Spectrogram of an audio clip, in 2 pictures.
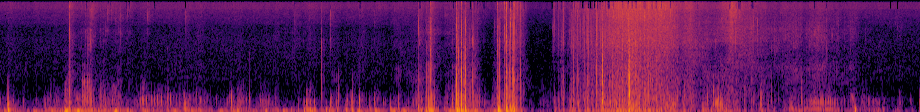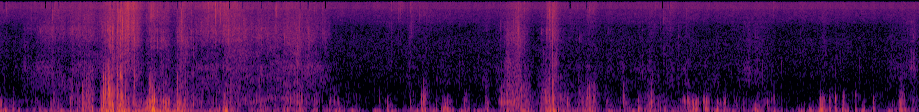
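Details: Irregular low gurgles and rumbles from an adult stomach with a few louder bursts; ordinary digestive bowel sounds, stomach rumbling from an older recording.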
